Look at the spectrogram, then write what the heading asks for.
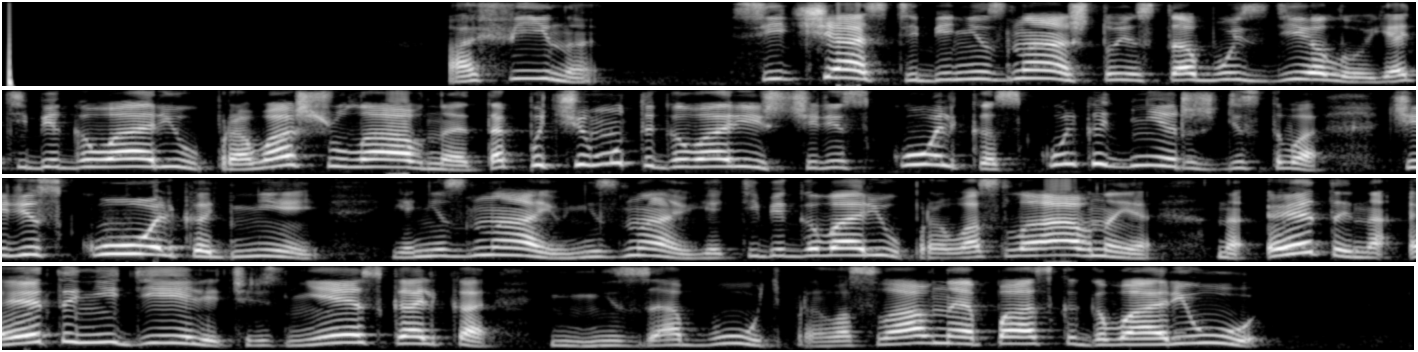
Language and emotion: Russian, angry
